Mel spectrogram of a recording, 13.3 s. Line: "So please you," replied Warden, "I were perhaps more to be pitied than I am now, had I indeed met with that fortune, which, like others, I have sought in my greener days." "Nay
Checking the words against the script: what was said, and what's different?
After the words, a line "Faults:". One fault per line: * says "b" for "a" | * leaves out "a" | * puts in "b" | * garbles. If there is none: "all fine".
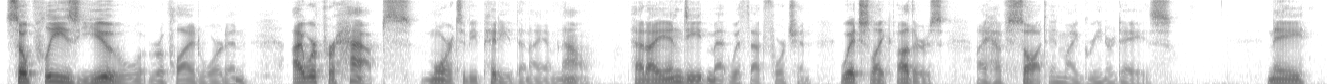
"So please you," replied Warden, "I were perhaps more to be pitied than I am now, had I indeed met with that fortune, which, like others, I have sought in my greener days." "Nay
Faults:
all fine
